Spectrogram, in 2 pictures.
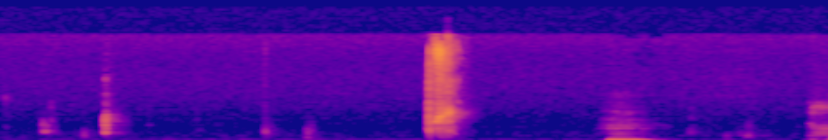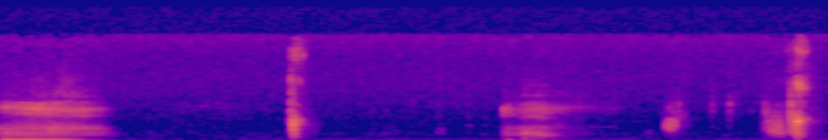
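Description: Chewing and crunching on a tasty treat comes in several separate crisp bites and munches, each short and spaced apart by quiet pauses.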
